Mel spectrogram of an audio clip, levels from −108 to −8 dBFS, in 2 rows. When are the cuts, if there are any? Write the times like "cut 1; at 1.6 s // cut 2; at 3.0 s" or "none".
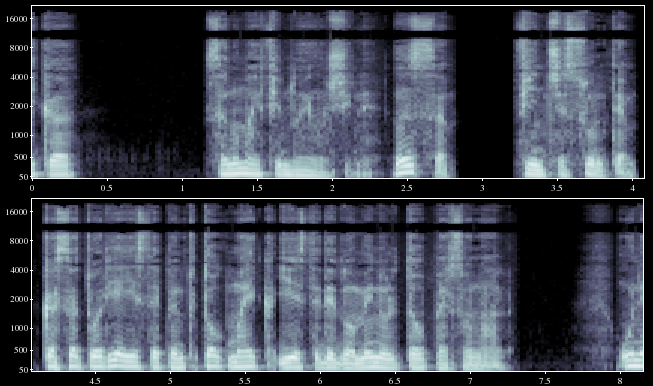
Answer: cut 1; at 2.4 s // cut 2; at 3.4 s // cut 3; at 4.1 s // cut 4; at 5.1 s // cut 5; at 5.7 s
